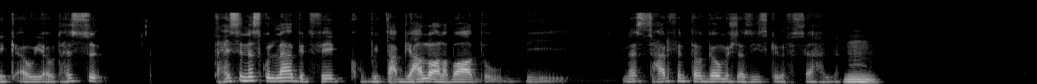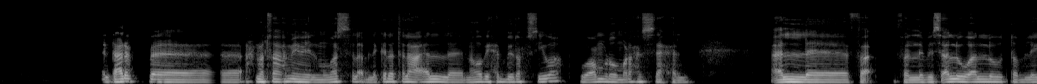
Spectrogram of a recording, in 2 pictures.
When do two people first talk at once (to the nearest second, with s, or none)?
none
